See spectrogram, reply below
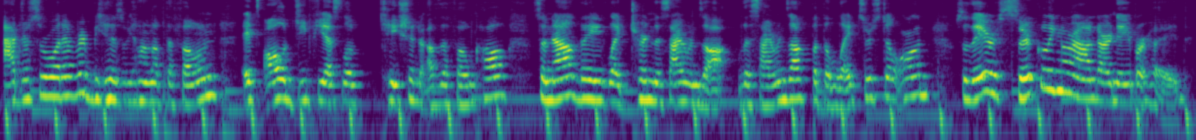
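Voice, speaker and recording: A woman telling a dramatic storytime vlog in an animated, chatty way, full of "like". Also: mid-range voice, moderate pace, few pauses, slight background noise. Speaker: vlogger.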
